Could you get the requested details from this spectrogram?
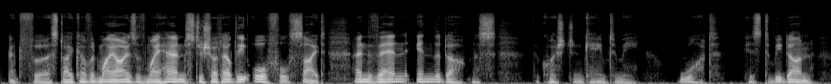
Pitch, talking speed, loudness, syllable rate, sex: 95 Hz, 215 wpm, -19 LUFS, 5.2 syllables/s, male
